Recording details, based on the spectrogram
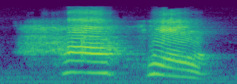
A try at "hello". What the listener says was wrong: You're so close. Just say the L's instead of he-o. Put the L's in there. Say hello. But you need to say hello.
